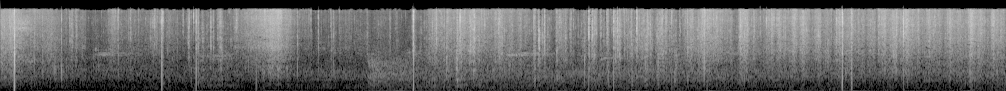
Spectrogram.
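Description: Dry dead leaves and twigs rustling and crackling as they are gathered by hand from the forest floor for kindling, with a few sharp cracks.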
